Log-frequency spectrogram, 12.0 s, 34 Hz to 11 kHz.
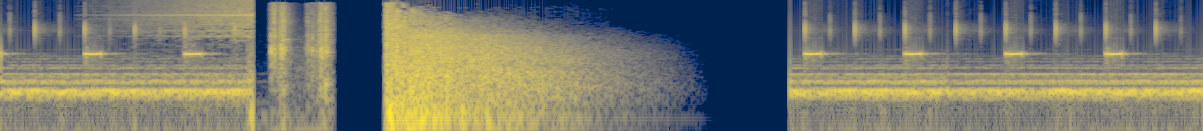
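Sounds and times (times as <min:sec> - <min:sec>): electronic drone with ticks: 0:00.0 - 0:02.6, 0:07.9 - 0:12.0
timer beeps: 0:00.8 - 0:02.5, 0:08.0 - 0:08.4, 0:09.0 - 0:09.4, 0:10.0 - 0:10.4, 0:11.0 - 0:11.4.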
